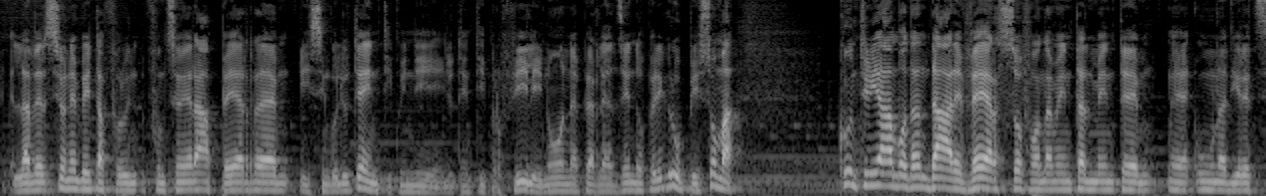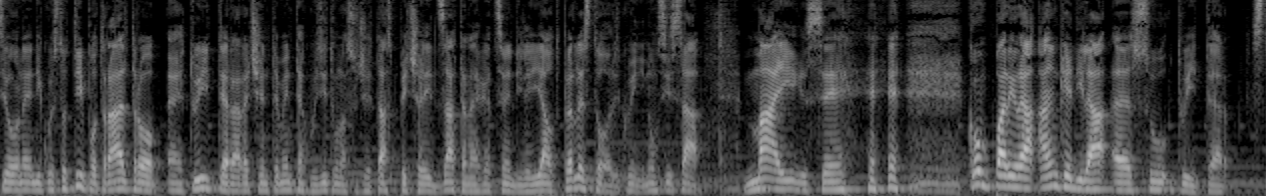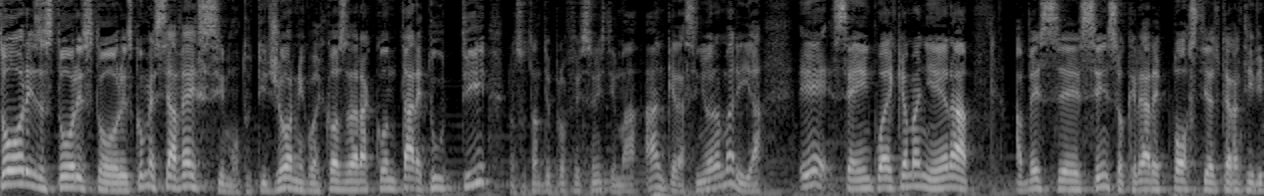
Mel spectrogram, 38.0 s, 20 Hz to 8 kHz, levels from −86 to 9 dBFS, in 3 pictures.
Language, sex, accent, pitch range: Italian, male, native, 110-140 Hz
